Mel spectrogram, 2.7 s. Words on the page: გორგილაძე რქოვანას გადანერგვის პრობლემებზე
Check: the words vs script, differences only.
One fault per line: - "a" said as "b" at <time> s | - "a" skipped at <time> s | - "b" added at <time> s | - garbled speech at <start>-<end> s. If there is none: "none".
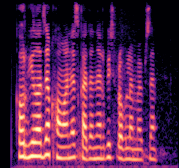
none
